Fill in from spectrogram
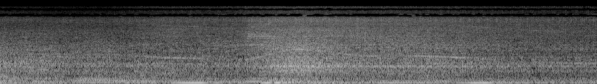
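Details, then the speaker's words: Jeep Wrangler bought totaled from Copart, first start: steady, even V6 idle with one gentle swell in engine speed that settles back; it runs smoothly with no knocks or misses. "sounds pretty good to me that's amazing i'm so happy it started one way or another we got it running"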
